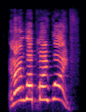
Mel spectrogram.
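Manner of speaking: high, loud insistence on loving his wife; loud emphatic aside. Real, not acted. Joking husband insisting he loves his wife, loud. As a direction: blurt it out to cover himself.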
